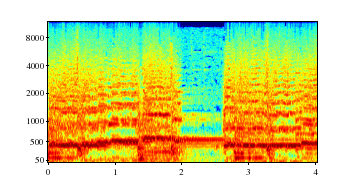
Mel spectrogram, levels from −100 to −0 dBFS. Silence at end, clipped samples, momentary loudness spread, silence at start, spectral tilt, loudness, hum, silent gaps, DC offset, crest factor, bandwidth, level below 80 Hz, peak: 0 s; 8%; 6 LU; 0 s; -5.5 dB/octave; -4 LUFS; none; none; under 0.1%; 4 dB; 10.5 kHz; -26 dBFS; 0 dBFS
